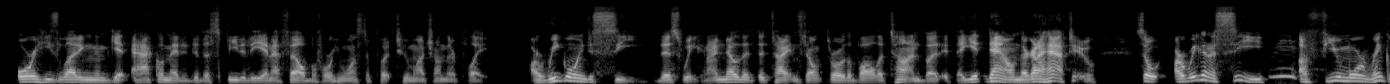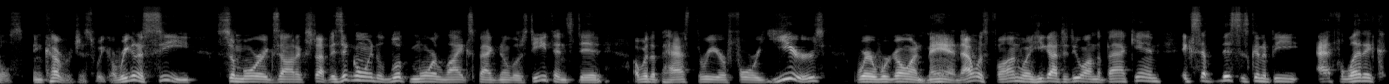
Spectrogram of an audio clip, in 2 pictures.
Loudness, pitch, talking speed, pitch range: -26 LUFS, 120 Hz, 245 wpm, 105-145 Hz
